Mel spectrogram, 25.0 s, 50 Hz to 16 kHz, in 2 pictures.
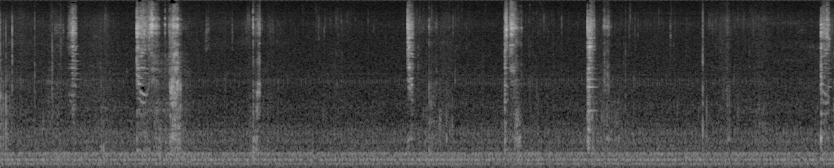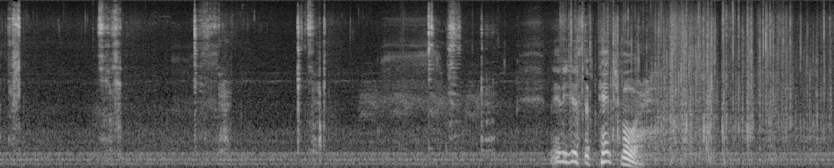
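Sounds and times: steady low hum: 0.0 - 25.0
fork scraping metal pot: 15.4 - 15.9.

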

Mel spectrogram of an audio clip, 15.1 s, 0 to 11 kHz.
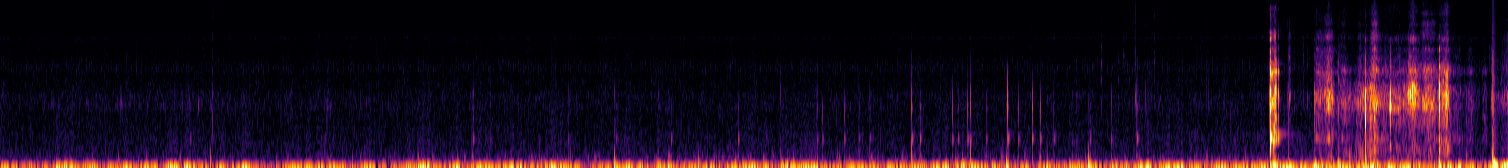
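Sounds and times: crunching rubbing noise: 1.1 - 15.0
camera handling rumble: 8.1 - 15.0.

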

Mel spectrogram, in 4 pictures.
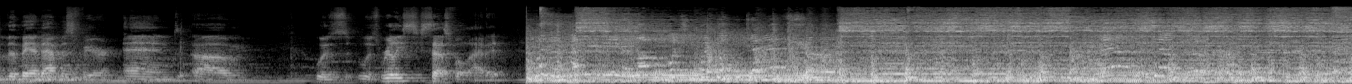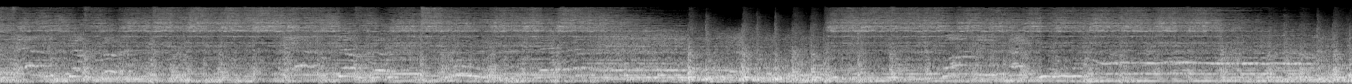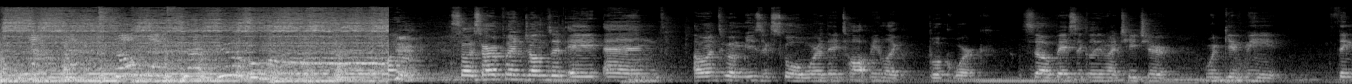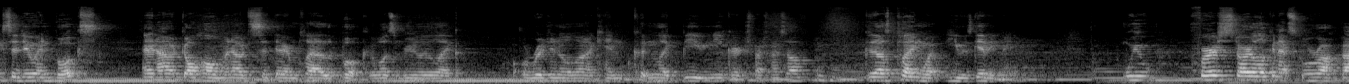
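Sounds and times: rock band playing: 5.2 - 31.7
person singing: 5.3 - 31.6.

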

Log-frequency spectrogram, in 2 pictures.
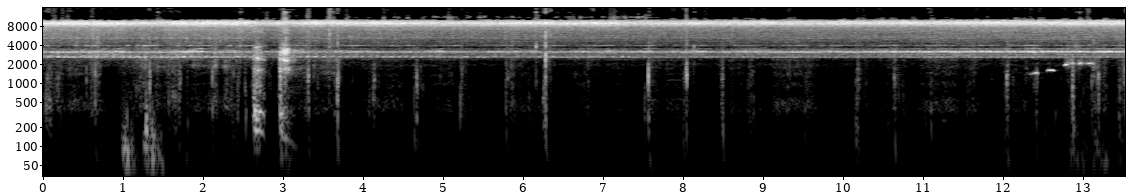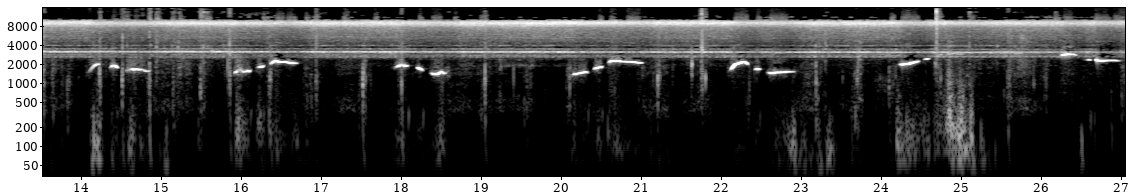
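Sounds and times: footsteps on dirt trail: 0.0 - 27.0
forest insects droning: 0.0 - 27.0
whistled sliding notes: 12.3 - 17.0, 17.8 - 18.8, 19.4 - 21.4, 22.0 - 25.5, 26.2 - 27.0.

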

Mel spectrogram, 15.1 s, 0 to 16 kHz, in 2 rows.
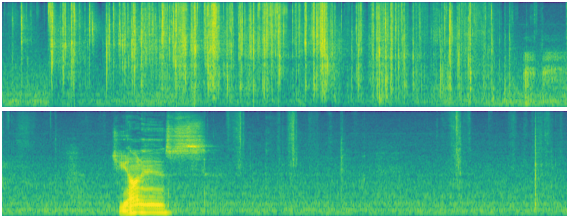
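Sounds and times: foil wrapper crinkling and tearing: 0.1 - 6.9.

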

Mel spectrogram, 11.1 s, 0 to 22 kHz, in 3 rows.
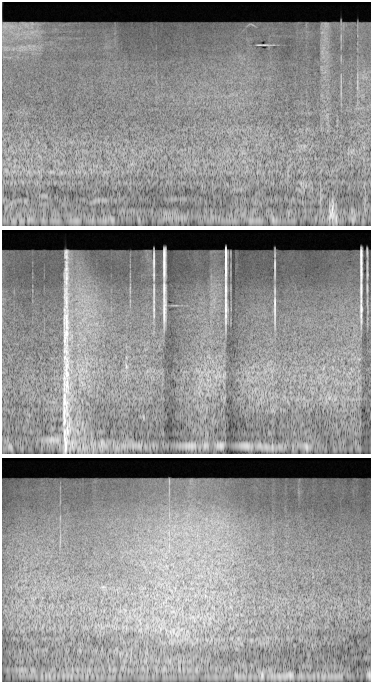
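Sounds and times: car boot lid thump: 4.3 - 5.0.

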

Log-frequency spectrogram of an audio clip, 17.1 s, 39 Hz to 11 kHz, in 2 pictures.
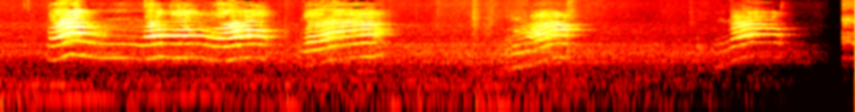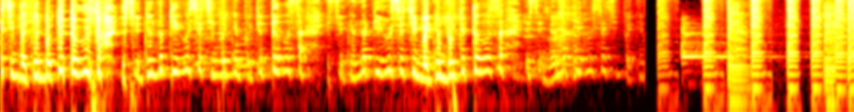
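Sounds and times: cat meowing: 0.5 - 4.0, 5.0 - 5.9, 7.1 - 8.0.

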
